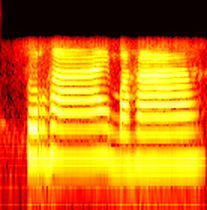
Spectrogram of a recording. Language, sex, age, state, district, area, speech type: Santali, female, 45-60, West Bengal, Birbhum, rural, conversation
